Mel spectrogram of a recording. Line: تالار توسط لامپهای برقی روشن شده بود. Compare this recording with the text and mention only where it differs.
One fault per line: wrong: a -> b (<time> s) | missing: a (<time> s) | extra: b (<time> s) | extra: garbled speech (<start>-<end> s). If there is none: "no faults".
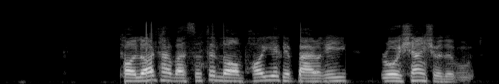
no faults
